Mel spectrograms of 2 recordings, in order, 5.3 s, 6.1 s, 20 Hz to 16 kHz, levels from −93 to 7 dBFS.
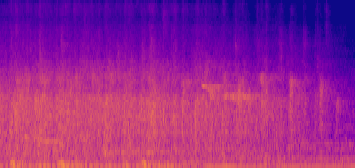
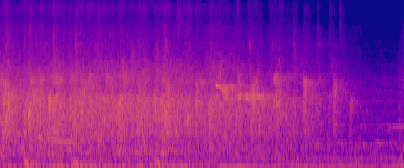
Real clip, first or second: first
